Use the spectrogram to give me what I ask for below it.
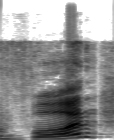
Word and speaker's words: were: इसको पढ़ते हैं वर, क्या पढ़ते हैं, इसको पढ़ते हैं वर, और ये उस वाक्य के अंत में इस्तेमाल होता है जिसके अंत में आपको थे दिखे।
